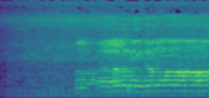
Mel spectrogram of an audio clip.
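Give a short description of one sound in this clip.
A young man chants in a drawn-out voice through a microphone and loudspeaker.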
